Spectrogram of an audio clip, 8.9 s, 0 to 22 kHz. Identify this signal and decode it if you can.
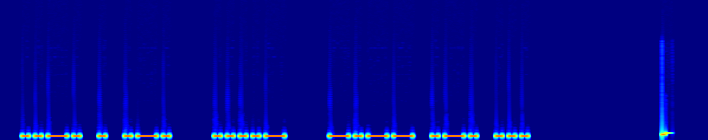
Morse code, heard as a keyed tone, about 16 wpm, 700 Hz. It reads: FER 4 YRS
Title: Practice QSO - Exchange 3 - More Info - 15wpm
